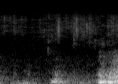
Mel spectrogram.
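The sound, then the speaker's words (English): Low thunder rumbles in two swelling bursts, the second louder, with a faint hiss of rain beginning underneath. No one speaks. “At least it's not raining.”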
